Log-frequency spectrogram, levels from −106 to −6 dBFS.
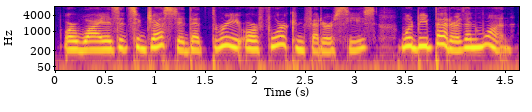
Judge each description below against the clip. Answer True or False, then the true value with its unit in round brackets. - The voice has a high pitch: True (245 Hz)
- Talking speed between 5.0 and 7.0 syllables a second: True (5.5 syllables/s)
